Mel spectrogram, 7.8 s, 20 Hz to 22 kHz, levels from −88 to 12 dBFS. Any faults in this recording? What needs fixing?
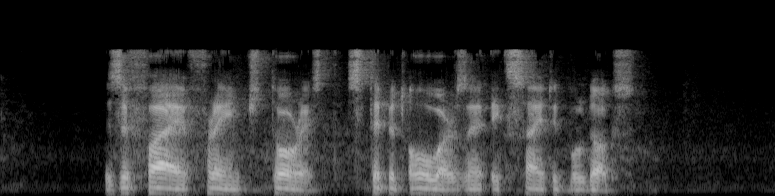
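Concealed Bluetooth headset packet loss at 1.32 s and 3.04 to 3.07 s, the second just before "stepped over the excited". Voice packets from the headset never reached the phone, so the receiver filled each gap by repeating the closest-matching slice of the preceding waveform. The 7.5 ms gap at 1.32 s, which fits one lost packet, is nearly hidden. The 30 ms run at 3.04 s, consistent with about four consecutive losses, sounds like a brief buzzy held tone with a slight warble as the real signal resumes. The wideband mSBC link around it carries audio up to 8 kHz. To prevent this, keep the headset close to the phone with a clear path and reduce 2.4 GHz interference from Wi-Fi and other radios.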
